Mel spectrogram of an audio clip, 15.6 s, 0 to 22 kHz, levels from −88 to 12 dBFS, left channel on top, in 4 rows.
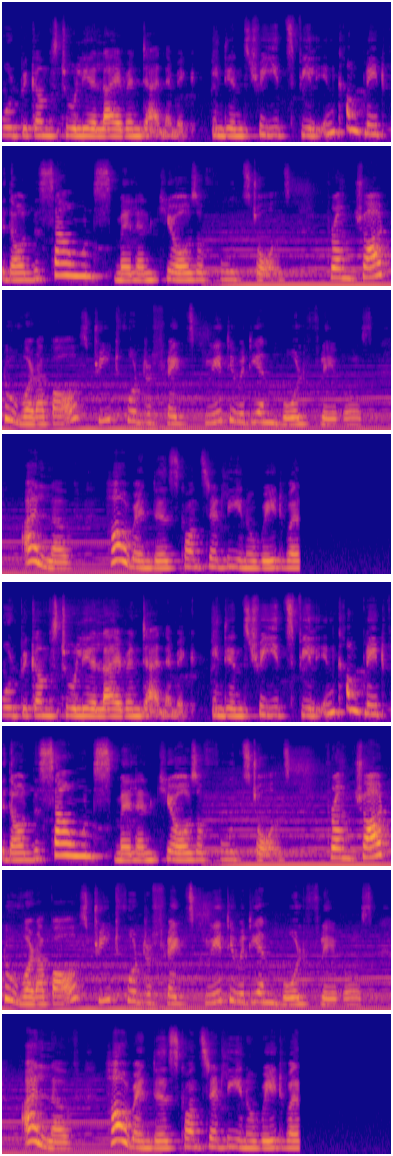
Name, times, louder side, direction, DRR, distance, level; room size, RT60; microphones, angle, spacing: voice 1, 0.0-1.9 2.1-6.7 7.2-11.4 11.9-12.4 12.7-14.6, right 2 dB, 40° right, 1.9 m, -21 dB
sound 1, 5.9-13.3, right 1 dB, 90° right, 7.9 m, -35 dB
head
